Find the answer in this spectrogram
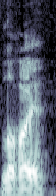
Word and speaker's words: La Jolla: La Jolla. La Jolla, sure. Is this what it's called? La Jolla? Yeah. That's how you pronounce Lajolla.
